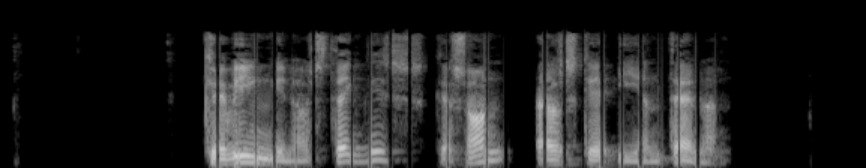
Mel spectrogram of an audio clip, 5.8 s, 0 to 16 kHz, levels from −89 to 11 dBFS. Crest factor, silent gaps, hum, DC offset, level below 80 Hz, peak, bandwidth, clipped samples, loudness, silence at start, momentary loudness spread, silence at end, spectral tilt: 22 dB; 2.86-2.90 s, 3.42-3.56 s; none; under 0.1%; -52 dBFS; 0 dBFS; 8 kHz; under 0.1%; -20 LUFS; 1.35 s; 13 LU; 1 s; -5 dB/octave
